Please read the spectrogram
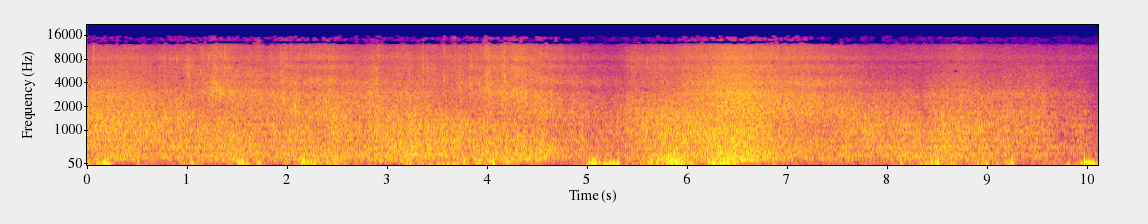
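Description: Small waves breaking and washing up a sandy beach, swelling to their loudest about six seconds in, with wind buffeting the microphone.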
